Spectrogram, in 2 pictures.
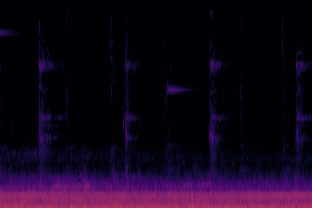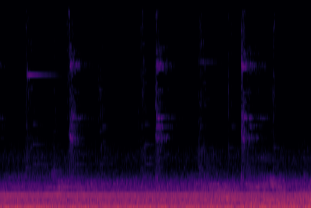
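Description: Mist vortex (tornado) exhibit running as its mist starts to swirl: a steady low hum of fans and rushing air, with a constant high tone and faint ticks about twice a second.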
